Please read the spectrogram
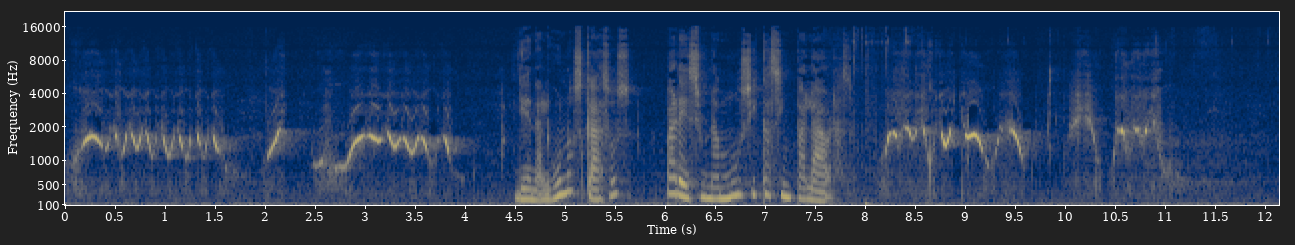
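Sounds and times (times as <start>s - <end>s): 
warbling whistle imitating birdsong: 0.0s - 4.1s, 8.2s - 11.3s
speech: 4.5s - 7.9s.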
